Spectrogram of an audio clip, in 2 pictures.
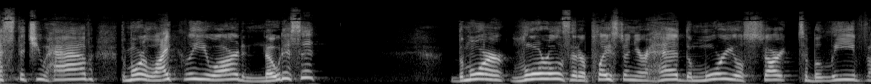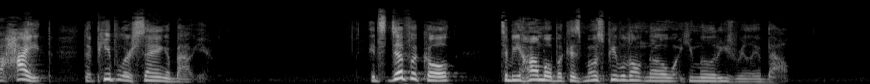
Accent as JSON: {"language": "English", "country": "United States", "tie": "born or raised there", "said": "I grew up in America"}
